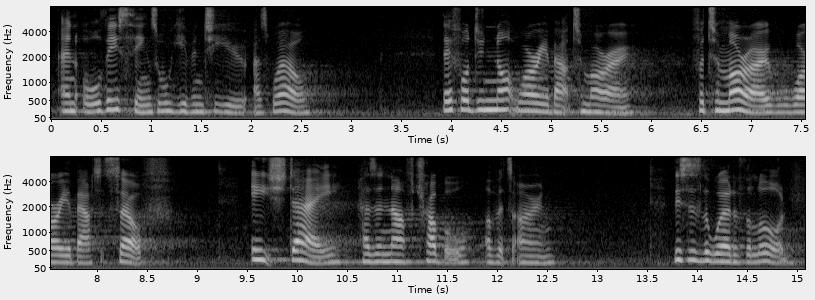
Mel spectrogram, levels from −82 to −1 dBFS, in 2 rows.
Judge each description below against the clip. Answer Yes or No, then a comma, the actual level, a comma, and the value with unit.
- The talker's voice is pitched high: Yes, high, 200 Hz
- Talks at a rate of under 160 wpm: Yes, average, 150 wpm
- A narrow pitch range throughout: No, average, 3.6 semitones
